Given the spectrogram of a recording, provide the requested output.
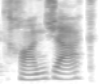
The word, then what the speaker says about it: Konjac: It's, I hope I'm pronouncing it correctly, the Konjac body sponge. Am I pronouncing that correctly? – Yeah, you are.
